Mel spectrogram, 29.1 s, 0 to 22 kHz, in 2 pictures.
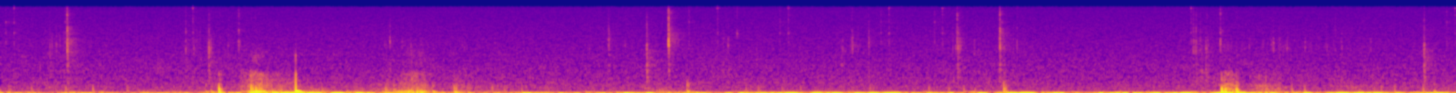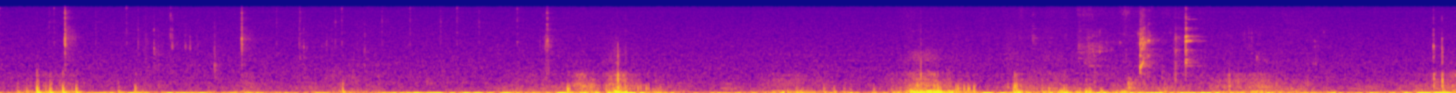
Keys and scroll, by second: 3.9 ctrl+d, 12.6 ctrl+d, 17.8 ctrl+space.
